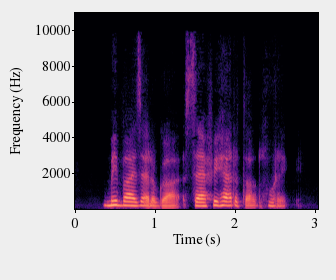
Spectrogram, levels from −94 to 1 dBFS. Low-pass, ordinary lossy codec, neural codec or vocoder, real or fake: 9.9 kHz; MP3, 64 kbps; codec, 16 kHz in and 24 kHz out, 0.9 kbps, LongCat-Audio-Codec, fine tuned four codebook decoder; fake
